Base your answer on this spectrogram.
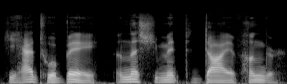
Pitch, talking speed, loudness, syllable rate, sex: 95 Hz, 230 wpm, -21 LUFS, 5.3 syllables/s, male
